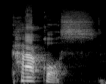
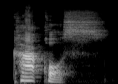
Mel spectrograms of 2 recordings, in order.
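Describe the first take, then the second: No difference in how they are said.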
